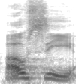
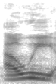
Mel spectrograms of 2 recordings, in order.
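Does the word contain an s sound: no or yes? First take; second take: yes; no. First: The word has an s sound in it. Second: The word has no s sound in it. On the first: The speaker calls it wrong. "it's pronounced like "ausi" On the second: The speaker calls it right. "Sorry, there's no S. It's awi"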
